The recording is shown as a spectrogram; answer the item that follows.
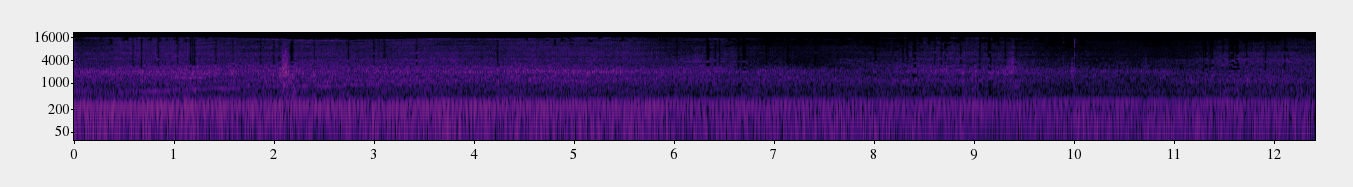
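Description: Engine of land-levelling machinery running steadily: a constant hum over a low rumble, easing off a little about halfway through.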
